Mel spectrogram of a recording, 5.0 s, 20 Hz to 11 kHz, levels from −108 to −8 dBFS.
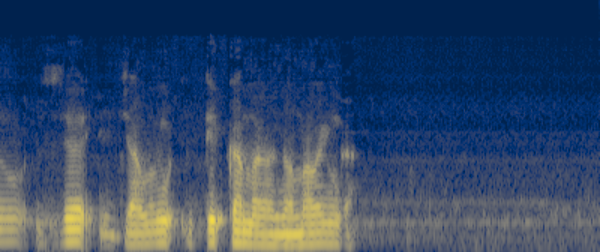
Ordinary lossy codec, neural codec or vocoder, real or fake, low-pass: MP3, 96 kbps; codec, 16 kHz, 8 kbps, FunCodec, trained on LibriTTS, 25 frames a second; fake; 7.2 kHz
